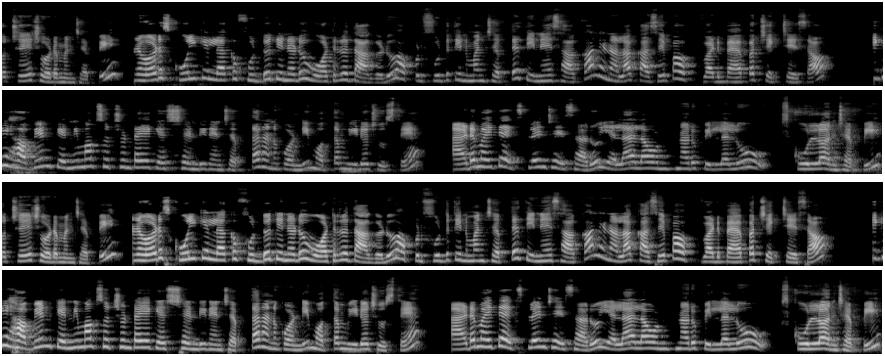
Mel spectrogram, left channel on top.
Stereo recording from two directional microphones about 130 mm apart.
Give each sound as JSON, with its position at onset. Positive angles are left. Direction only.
{"t": 0.1, "sound": "speech", "side_deg": -30}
